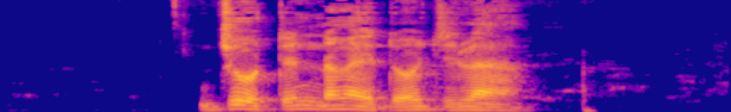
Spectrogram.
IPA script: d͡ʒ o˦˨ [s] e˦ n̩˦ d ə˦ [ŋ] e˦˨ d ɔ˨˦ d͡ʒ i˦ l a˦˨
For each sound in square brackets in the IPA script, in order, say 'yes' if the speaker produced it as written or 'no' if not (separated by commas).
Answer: no, yes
